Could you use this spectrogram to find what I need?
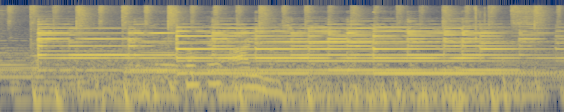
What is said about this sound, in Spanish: En la historia de esta noche, las protagonistas, se me acaba de escapar una, son las campanas.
